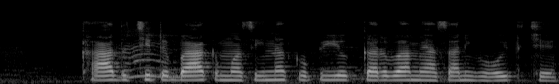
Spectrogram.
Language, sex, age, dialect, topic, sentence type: Maithili, female, 18-24, Southern/Standard, agriculture, statement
